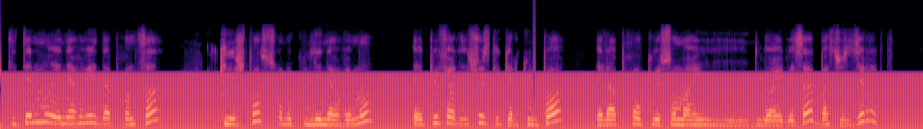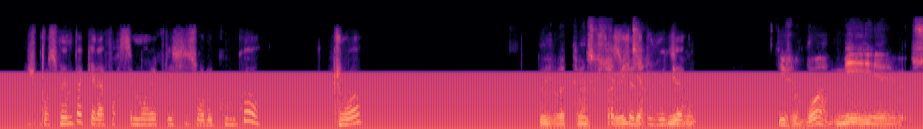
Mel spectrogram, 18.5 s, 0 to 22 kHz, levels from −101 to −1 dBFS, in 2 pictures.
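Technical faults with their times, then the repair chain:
buzz 60 Hz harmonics 35 -32 dBFS
5.33–5.34 gap 13 ms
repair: de-hum 60 Hz, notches 35; interpolate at 5.33, 13 ms

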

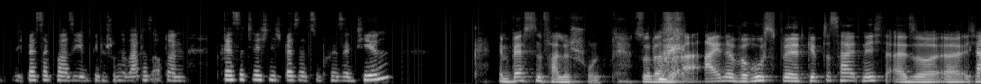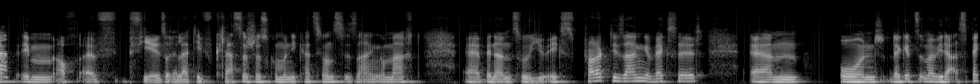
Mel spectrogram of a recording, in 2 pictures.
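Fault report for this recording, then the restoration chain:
crackle 22/s -29 dBFS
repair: de-click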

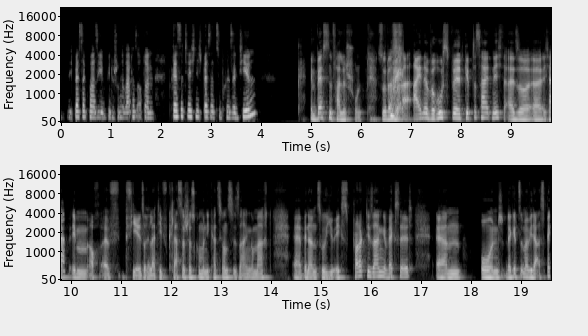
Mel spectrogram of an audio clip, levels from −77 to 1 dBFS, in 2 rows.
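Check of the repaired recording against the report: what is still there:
none

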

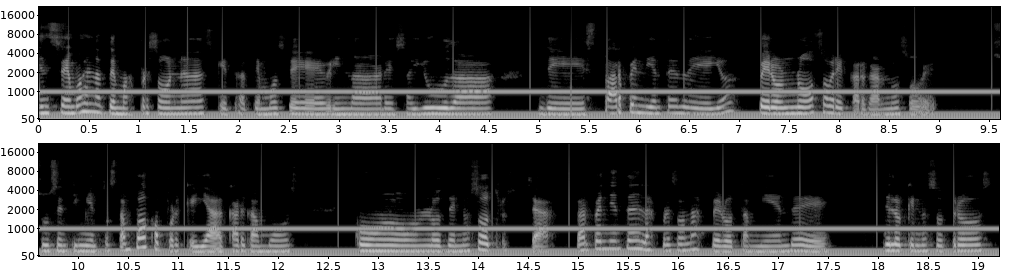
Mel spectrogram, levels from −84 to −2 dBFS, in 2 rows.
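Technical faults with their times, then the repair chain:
hum 60 Hz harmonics 4 -33 dBFS
tick 78 rpm -18 dBFS
tone 1000 Hz -33 dBFS
1.48 pop -13 dBFS
5.31–5.32 gap 8.6 ms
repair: de-click; notch 1000 Hz, Q 30; de-hum 60 Hz, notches 4; interpolate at 5.31, 8.6 ms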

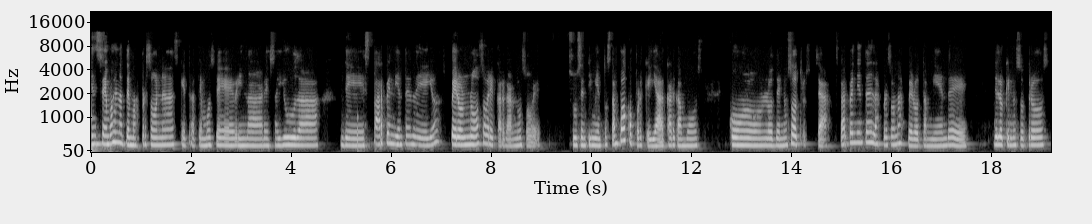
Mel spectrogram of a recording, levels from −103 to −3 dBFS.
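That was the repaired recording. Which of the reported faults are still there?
1.48 pop

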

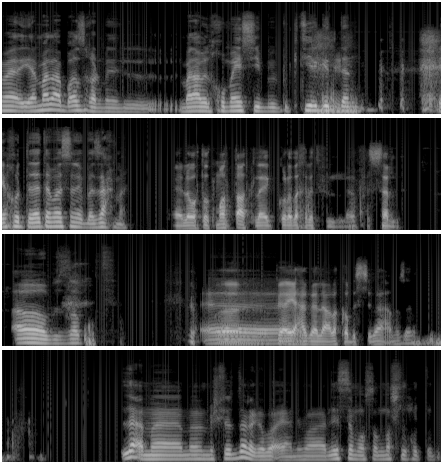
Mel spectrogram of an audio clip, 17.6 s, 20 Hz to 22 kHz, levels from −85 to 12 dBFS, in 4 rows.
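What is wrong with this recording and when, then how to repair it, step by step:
crackle 35/s -28 dBFS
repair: de-click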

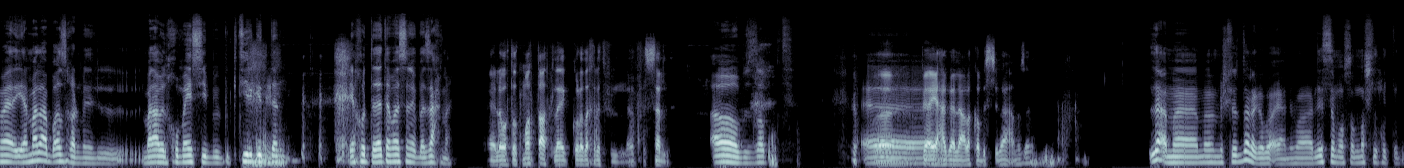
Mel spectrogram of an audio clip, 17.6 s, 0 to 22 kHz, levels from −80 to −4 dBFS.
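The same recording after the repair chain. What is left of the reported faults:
none

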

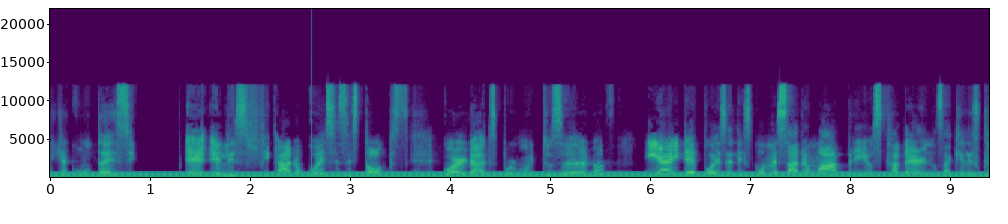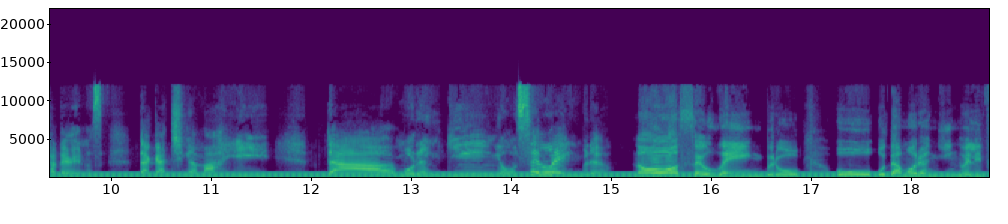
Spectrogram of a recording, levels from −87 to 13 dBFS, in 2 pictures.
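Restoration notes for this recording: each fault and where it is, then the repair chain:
buzz 50 Hz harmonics 13 -25 dBFS
2.61 pop -3 dBFS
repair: de-click; de-hum 50 Hz, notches 13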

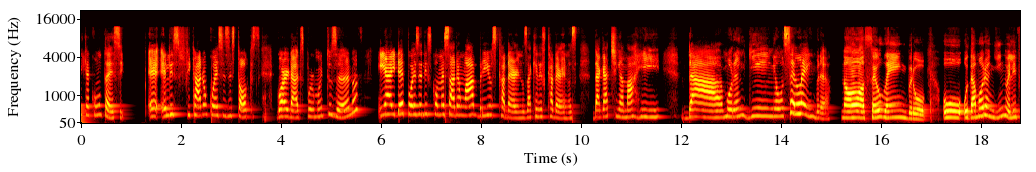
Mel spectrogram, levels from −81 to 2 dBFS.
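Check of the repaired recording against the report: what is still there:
2.61 pop

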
